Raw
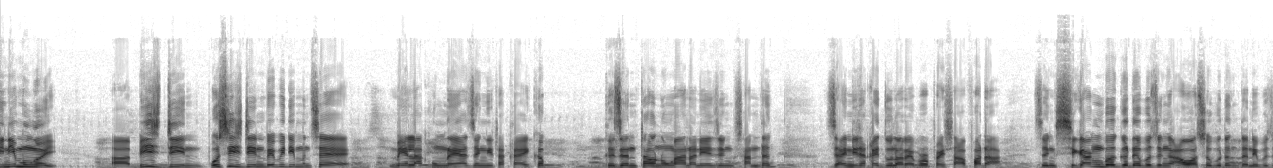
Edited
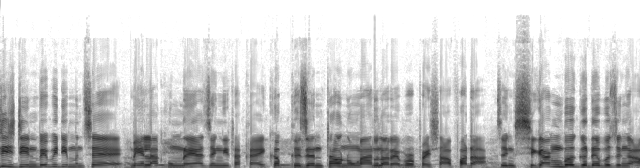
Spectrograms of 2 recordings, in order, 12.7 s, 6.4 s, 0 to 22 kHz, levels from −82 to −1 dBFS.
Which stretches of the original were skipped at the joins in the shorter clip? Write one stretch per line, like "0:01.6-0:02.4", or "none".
0:03.5-0:03.9
0:05.5-0:06.0
0:06.9-0:08.9
0:10.0-0:10.3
